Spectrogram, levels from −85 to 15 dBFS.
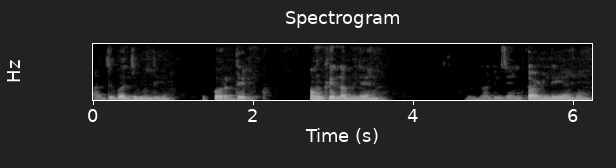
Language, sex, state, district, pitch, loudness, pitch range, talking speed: Marathi, female, Maharashtra, Nagpur, 160 Hz, -22 LUFS, 155-170 Hz, 85 wpm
